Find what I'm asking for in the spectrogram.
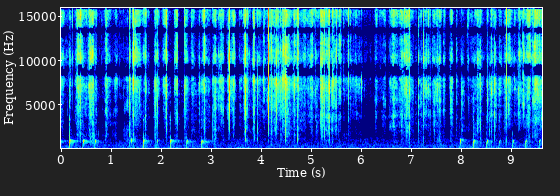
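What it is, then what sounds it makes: Foil origami paper being folded. Thin holographic blue foil origami paper, a partly folded crane, is folded and creased by fingertips and thumbnails. Quiet, irregular crinkles and soft rustling are punctuated by short, sharp ticking snaps with a bright edge, clustered at the start and end, with a calmer stretch of crinkling in the middle.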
